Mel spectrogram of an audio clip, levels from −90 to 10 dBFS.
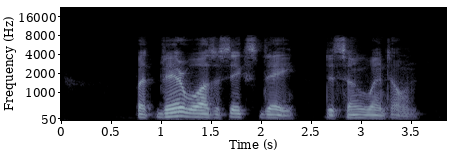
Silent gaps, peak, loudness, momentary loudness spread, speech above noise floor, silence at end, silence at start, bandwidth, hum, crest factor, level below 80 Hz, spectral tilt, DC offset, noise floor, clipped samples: none; -12 dBFS; -31 LUFS; 15 LU; 56 dB; 0.3 s; 0.75 s; 8.2 kHz; none; 20 dB; -70 dBFS; -5 dB/octave; under 0.1%; -86 dBFS; under 0.1%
